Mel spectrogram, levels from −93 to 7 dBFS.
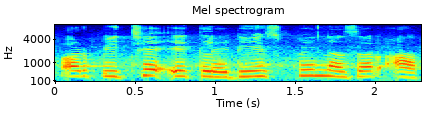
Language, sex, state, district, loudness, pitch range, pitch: Hindi, female, Haryana, Rohtak, -14 LUFS, 245-265 Hz, 255 Hz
